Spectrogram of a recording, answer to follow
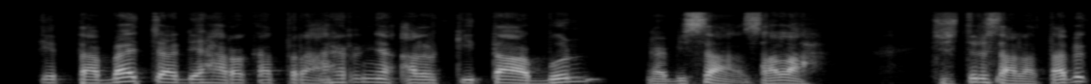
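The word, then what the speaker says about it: الكتاب: Contohnya adalah Alkitabu. Kita nggak bisa menyebutkan Alkitabun. Nggak bisa. Karena ada alif lamnya.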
